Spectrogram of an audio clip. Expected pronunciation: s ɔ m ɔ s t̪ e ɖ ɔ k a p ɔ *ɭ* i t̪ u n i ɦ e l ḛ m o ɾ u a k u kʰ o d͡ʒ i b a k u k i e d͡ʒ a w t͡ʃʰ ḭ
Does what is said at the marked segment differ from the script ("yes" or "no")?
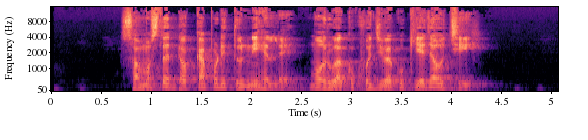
yes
